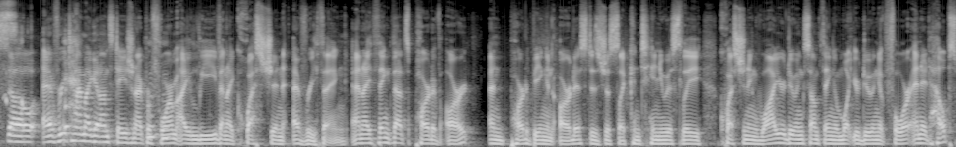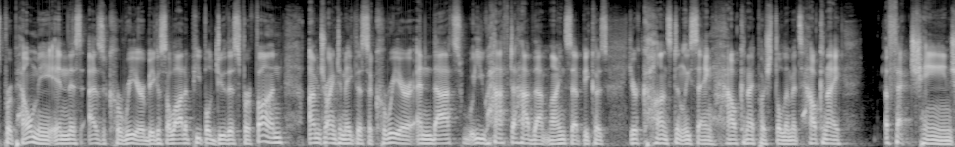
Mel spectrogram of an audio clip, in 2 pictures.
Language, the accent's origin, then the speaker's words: English; New York, United States; we're from New York. So I was always going into the city at a young age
